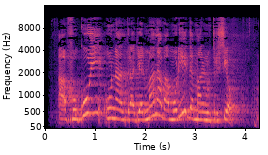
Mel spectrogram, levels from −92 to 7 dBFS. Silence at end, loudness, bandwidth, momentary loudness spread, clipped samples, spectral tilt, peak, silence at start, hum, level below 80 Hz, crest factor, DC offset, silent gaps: 0 s; -17 LUFS; 11.5 kHz; 5 LU; under 0.1%; -2.5 dB/octave; -4 dBFS; 0.25 s; none; -62 dBFS; 14 dB; under 0.1%; none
